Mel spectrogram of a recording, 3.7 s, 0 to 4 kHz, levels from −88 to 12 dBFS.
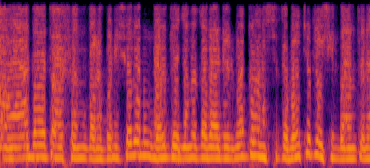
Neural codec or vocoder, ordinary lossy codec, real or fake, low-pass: codec, 44.1 kHz, 2.6 kbps, SNAC; none; fake; 3.6 kHz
